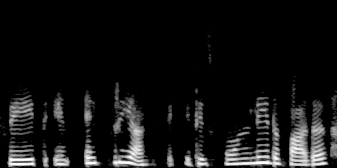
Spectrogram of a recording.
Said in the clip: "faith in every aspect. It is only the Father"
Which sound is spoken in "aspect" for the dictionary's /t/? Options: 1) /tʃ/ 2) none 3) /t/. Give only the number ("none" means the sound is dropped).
2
